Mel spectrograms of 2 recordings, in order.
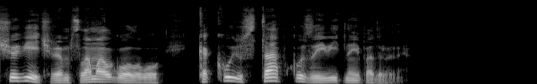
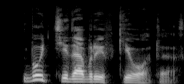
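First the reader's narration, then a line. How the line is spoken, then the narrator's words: Plain. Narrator (Russian): сказал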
